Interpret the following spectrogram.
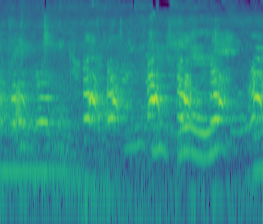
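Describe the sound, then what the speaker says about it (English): Dogs exchange barks and yips with each other at an outdoor fire hall barbecue, several short bursts in a rhythmic back-and-forth, moderately close, with some whimpering tones and background voices. "dogs barking at each other"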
